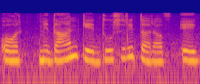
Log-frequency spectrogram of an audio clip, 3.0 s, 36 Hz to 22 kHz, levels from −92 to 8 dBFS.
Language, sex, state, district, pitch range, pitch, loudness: Hindi, female, Punjab, Fazilka, 220-250 Hz, 230 Hz, -16 LUFS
